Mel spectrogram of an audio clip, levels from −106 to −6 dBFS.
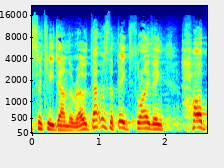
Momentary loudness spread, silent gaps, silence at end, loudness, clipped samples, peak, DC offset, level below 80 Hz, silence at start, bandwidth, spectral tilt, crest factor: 4 LU; none; 0 s; -18 LUFS; under 0.1%; -4 dBFS; under 0.1%; -72 dBFS; 0 s; 15 kHz; -5.5 dB/octave; 14 dB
